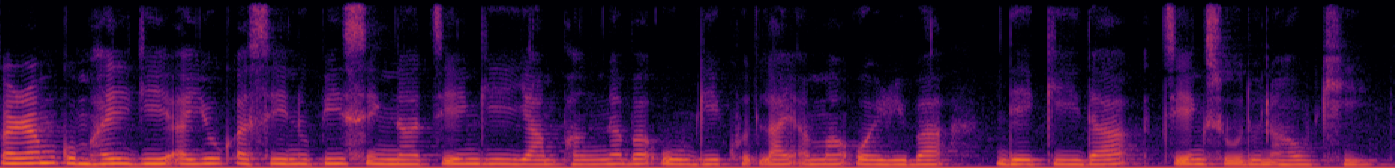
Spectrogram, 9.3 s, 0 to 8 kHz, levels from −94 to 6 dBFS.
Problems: low volume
